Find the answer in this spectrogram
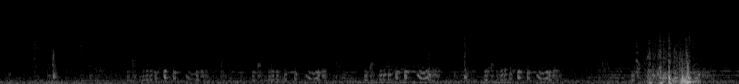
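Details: A pigeon's clear, resonant coo repeats in rolling, throaty phrases for about five seconds, each swelling and dipping, before a loud burst of rustling or handling noise.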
